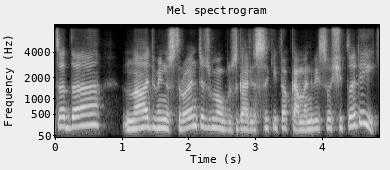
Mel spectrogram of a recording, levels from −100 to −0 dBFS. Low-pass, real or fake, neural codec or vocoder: 7.2 kHz; fake; codec, 16 kHz, about 1 kbps, DyCAST, with the encoder's durations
